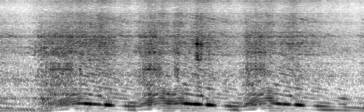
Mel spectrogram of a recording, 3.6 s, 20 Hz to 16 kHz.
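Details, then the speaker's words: Hero Xtreme 125R 125cc in neutral, three clean rev blips sweeping up and falling back about once a second, no rattle or tapping; healthy, owner says rpm should not exceed 8 (thousand) or engine problems may follow. "इतना यानी RPM आठ से ज्यादा बिल्कुल नहीं जाना चाहिए चलो मैं अभी इसको बंद कर देता हूं तो गाइस आपने देख लिया ठीक है ठीक है आपको रैप बस इतना ही देना है उससे ज्यादा नहीं देना है वरना इंजन में प्रॉब्लम आ सकता है"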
